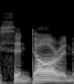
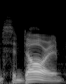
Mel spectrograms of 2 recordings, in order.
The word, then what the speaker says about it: Sindarin: like on the in and then equally actually sindarin is another there's another thing like on that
